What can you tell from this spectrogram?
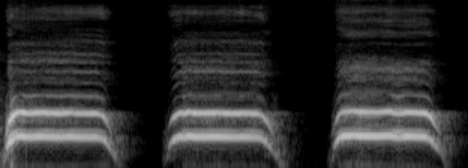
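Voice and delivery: very high, loud wrestler's woo; Ric Flair woo. Retold or imitated. Roaring engine imitated as a wild wrestler woo. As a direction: scream it like a wrestling legend. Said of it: "it sounded like Ric Flair".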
